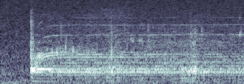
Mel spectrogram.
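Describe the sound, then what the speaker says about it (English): A KitchenAid electric hand mixer starts up and whirs steadily through cake batter, a smooth, fairly quiet motor hum with a faint rising whine, running alone close by. "This is a KitchenAid electric hand mixer"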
